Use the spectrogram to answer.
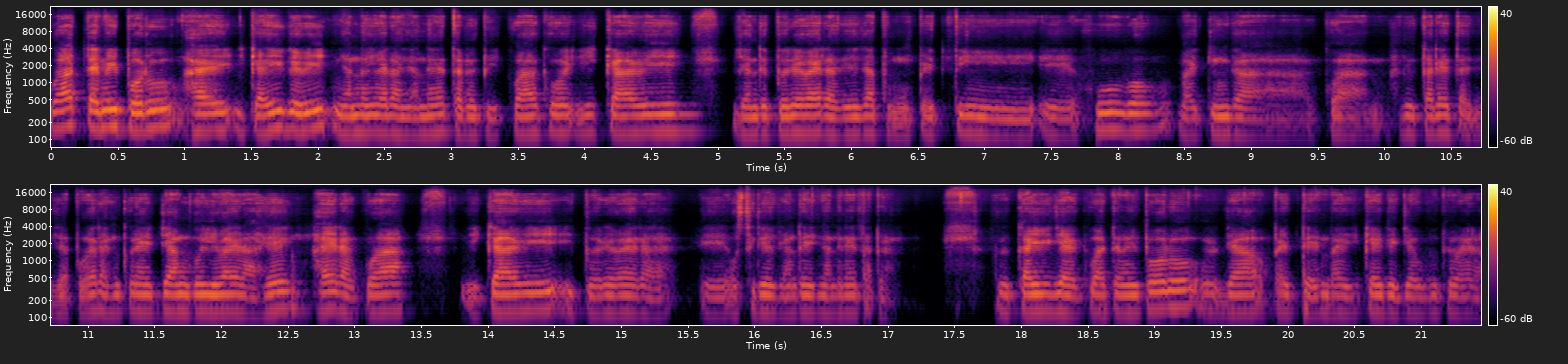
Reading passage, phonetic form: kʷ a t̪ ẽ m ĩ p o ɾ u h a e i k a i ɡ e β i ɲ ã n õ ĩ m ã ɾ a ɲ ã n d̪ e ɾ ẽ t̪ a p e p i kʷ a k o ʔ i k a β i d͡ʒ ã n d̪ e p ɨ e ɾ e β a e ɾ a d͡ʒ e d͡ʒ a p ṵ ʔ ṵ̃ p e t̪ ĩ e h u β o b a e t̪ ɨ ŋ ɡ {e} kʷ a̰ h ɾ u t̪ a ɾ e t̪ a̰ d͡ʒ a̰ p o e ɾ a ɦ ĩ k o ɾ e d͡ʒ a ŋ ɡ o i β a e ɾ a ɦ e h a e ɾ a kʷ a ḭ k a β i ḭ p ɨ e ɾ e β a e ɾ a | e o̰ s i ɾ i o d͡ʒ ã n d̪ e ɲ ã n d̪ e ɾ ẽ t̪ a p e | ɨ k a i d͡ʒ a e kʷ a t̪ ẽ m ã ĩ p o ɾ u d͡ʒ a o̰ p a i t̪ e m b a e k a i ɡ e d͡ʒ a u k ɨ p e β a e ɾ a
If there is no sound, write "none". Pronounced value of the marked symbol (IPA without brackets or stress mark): a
